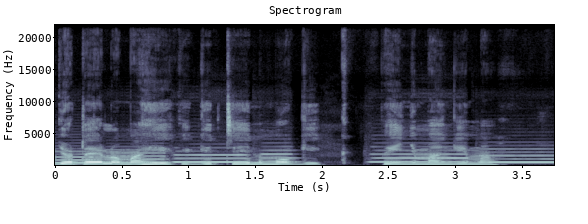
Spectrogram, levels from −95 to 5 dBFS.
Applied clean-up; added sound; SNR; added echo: none; Wind instrument, woodwind instrument; 7 dB; none.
